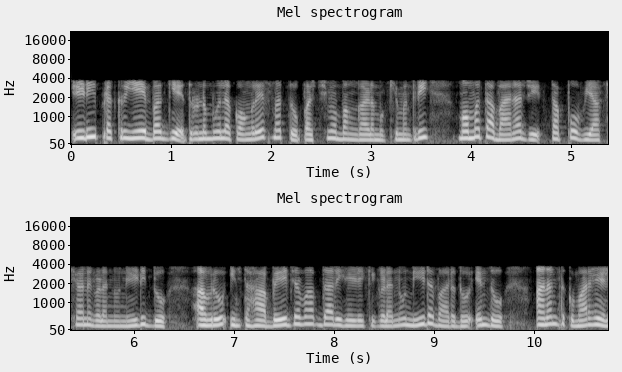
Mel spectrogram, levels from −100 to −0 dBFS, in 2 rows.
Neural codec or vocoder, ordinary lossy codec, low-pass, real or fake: codec, 16 kHz, 4 kbps, FunCodec, trained on Chinese and English, 50 frames a second; none; 3.6 kHz; fake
